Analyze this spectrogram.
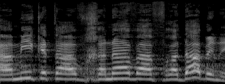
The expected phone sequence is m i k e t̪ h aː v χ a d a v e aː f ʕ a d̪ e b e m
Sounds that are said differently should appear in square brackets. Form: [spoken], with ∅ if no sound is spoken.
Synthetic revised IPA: m i k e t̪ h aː v χ a [n] a v e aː f [ʁ] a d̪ [a] b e [n]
